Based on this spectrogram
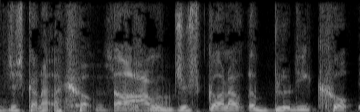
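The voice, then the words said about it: Put-on accent imitating another person. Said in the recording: “You don't have to put any accent on, because that is your accent.”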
